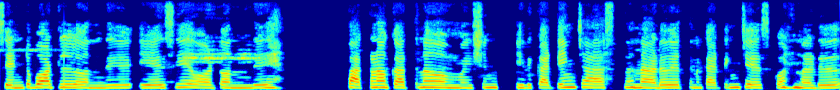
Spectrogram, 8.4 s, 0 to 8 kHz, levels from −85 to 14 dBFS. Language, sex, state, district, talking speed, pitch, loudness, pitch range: Telugu, female, Andhra Pradesh, Srikakulam, 120 wpm, 250 Hz, -16 LUFS, 245-270 Hz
